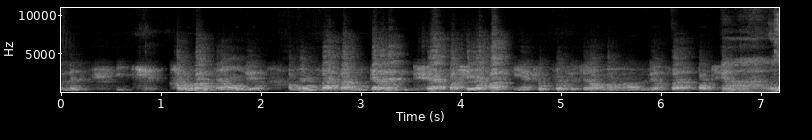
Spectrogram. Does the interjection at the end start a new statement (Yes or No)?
Yes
